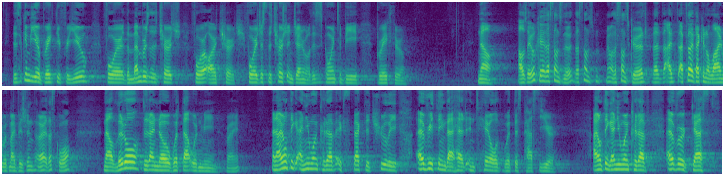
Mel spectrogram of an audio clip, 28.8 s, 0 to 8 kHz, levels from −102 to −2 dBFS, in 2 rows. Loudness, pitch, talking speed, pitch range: -25 LUFS, 140 Hz, 195 wpm, 130-165 Hz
